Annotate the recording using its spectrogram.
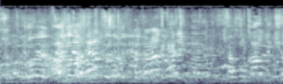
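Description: Several spectators talking at once: overlapping chatter of voices, with no single voice standing out.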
